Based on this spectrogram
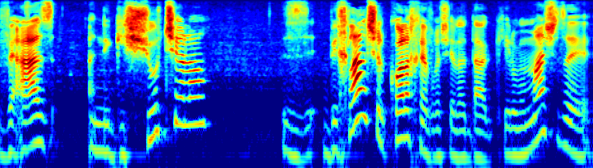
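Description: The pace is very slow. A woman with a fairly low voice speaks with lively intonation. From Israel. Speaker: musician, rapper. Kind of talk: interview.

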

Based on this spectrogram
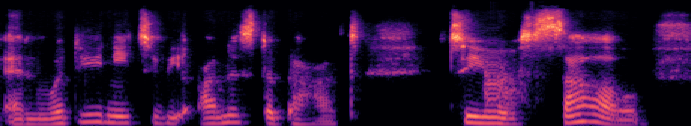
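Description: A soft-spoken woman has a dark, mellow tone and a fairly low pitch with ordinary variation. The recording sounds dry and close, with no echo. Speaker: communication consultant and podcast host. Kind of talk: casual chat.

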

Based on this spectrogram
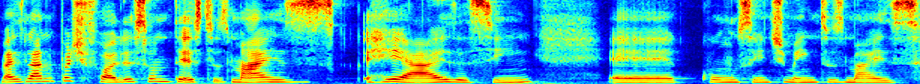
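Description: A woman with a fairly high voice speaks very slowly, using ordinary pitch variation. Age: 20s. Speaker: podcaster and media student. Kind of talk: casual monologue. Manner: hesitant, with fillers.

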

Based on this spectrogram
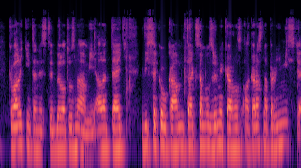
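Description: At a moderate pace, a man speaks in a fairly high voice. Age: 20s. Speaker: tennis podcast host. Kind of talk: casual chat. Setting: live stream.

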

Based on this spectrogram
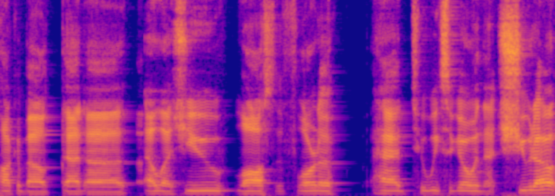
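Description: The recording is very clean, with a silent background. A man speaks at a medium pitch and a fairly slow pace in an ordinary speaking voice. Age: 20s. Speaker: sports podcast co-host. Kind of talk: casual chat.

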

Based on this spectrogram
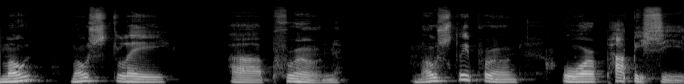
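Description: With an American accent, a man talks at a very slow pace with long, frequent pauses, his medium pitch carrying lively intonation. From New York, Queens (Forest Hills). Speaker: podcast co-host. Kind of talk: casual chat.

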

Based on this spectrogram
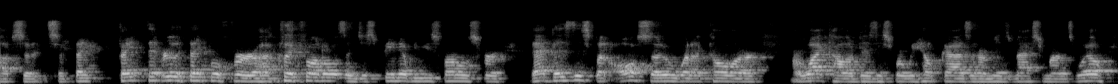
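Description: A man with a Southern US accent talks at a fairly quick pace in a fairly high pitch. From South Carolina, US. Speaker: entrepreneur. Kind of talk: interview. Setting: video call. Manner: animated.

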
